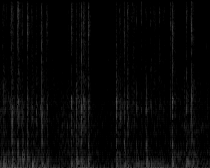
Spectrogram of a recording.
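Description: Typing on a computer keyboard: quick, irregular runs of key clicks with a couple of short pauses.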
